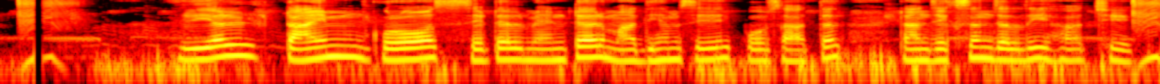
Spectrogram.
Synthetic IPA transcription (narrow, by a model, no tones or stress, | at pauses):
ɾijəlʈaːɪmɡɾɔːsːeːʈəlmeɳʈəɾmaːd̪ʱjəmsepoːsaːt̪əɾʈɾãːnd͡ʒeːksənd͡ʒəld̪iɦat͡ʃʰe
